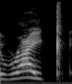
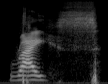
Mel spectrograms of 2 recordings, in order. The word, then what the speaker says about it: rice: You can't say Reich. You have to say rice with the S because that silent E at the end comes after the C.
